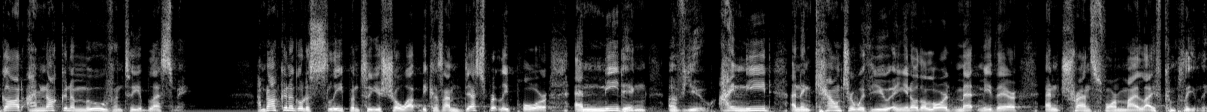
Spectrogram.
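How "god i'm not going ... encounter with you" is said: plain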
